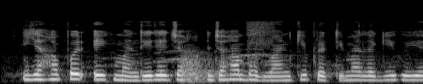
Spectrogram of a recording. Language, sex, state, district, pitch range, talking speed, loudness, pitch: Hindi, female, Himachal Pradesh, Shimla, 200-220 Hz, 185 wpm, -17 LUFS, 210 Hz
